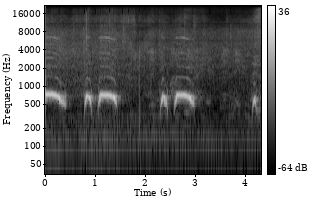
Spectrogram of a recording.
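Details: Lure song of a spotted dove, played to get other doves singing along: mellow coos in repeated phrases, short doubled note then long bowed coo, over a low steady background hum.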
